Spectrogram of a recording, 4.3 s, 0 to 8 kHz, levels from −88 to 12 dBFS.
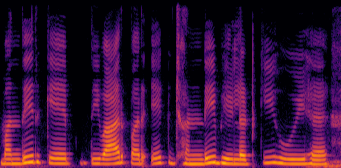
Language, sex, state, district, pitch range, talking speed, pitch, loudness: Hindi, female, Jharkhand, Garhwa, 220-255 Hz, 140 wpm, 230 Hz, -14 LUFS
